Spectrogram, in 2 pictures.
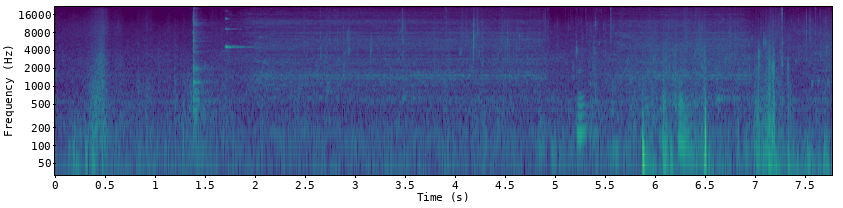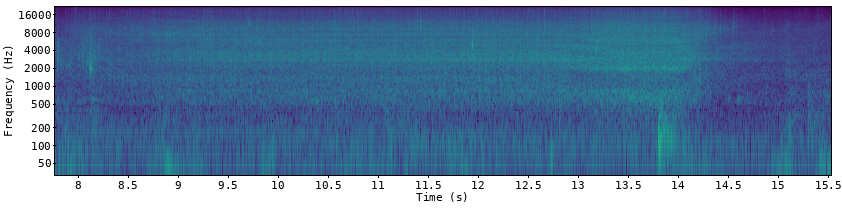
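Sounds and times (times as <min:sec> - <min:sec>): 
speech: 0:05.2 - 0:05.6, 0:06.2 - 0:06.6
food frying in a pan: 0:05.6 - 0:15.5.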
